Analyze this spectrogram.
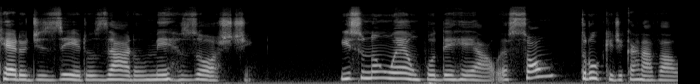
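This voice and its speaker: Dramatic in tone, a woman speaks at a very slow pace, her fairly high pitch moving with ordinary variation. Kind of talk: literary audiobook reading, first-person narration of Lina with dialogue. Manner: dramatic, expressive narration; shifts tone for each character's lines.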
